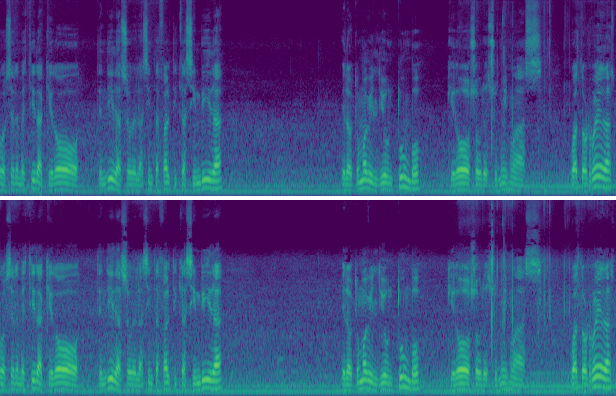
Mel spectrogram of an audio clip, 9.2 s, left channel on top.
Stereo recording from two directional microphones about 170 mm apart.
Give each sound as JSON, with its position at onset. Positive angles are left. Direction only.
{"t": 0.2, "sound": "speech", "side_deg": 15}
{"t": 5.1, "sound": "speech", "side_deg": 20}
{"t": 5.4, "sound": "speech", "side_deg": 30}
{"t": 7.8, "sound": "speech", "side_deg": 45}
{"t": 8.5, "sound": "speech", "side_deg": 5}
